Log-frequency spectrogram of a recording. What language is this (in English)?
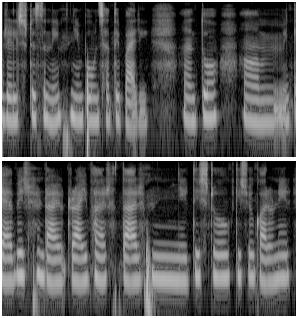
Bangla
